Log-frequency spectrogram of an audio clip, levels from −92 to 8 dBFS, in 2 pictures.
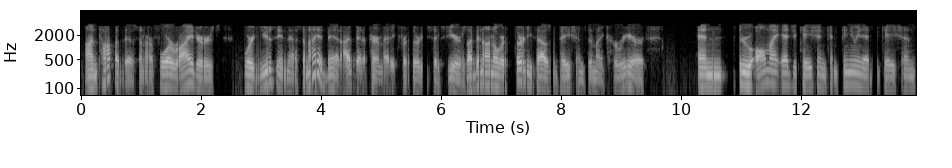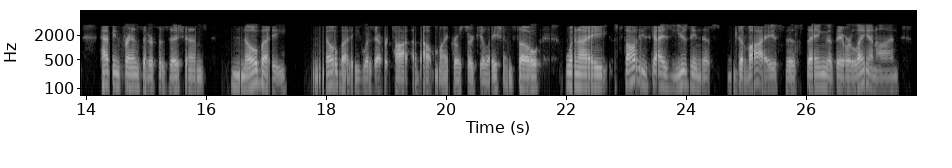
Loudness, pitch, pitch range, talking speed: -29 LUFS, 100 Hz, 95-115 Hz, 140 wpm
